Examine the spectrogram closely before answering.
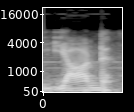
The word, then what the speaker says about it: Jagd: think they realize that the name is actually German. So you have to say it like they do. They say Jagd.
